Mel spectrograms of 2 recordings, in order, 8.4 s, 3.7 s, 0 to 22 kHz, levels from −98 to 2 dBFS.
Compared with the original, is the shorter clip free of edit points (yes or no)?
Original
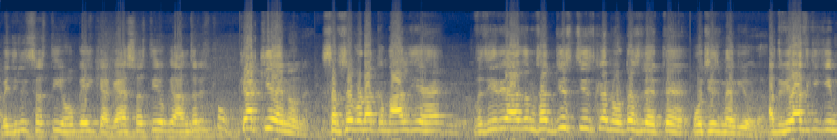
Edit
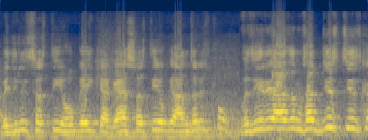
no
